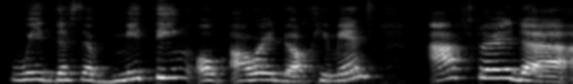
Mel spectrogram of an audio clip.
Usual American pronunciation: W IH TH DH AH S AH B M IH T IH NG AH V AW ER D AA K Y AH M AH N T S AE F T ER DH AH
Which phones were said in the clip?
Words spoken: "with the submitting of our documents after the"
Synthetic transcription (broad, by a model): W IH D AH S AH B M IH T IH NG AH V AW ER D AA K Y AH M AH N T S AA F T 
